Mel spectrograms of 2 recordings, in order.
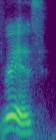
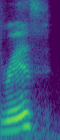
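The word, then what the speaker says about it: rizz: where that came from because it's RZ because it's like charisma. It's short for charisma, right? So it's RZ R.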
